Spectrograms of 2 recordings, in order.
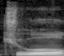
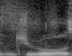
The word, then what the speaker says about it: Joule: Joule, spelled like this, and named after James Prescott Joule, not Joule like a diamond or a gemstone.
